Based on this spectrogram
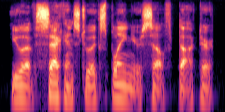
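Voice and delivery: usual speaking voice

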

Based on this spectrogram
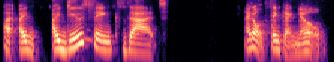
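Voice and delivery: normal talking voice

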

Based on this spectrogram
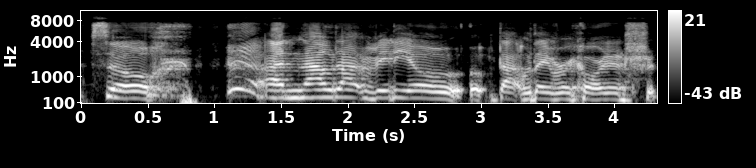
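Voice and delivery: normal talking voice

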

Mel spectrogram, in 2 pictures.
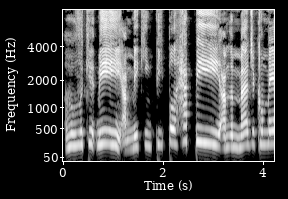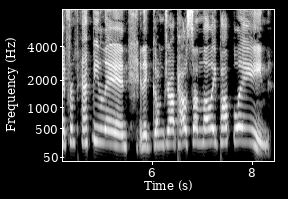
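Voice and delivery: high mock-cheery sarcasm; sing-song sarcasm, laying it on thick; sarcastic. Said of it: "I was being sarcastic".

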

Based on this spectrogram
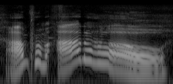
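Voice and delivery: put-on high, drawn-out Idaho accent; mock Idaho accent. Proud local saying where they are from, mock Idaho accent. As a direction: stretch it slowly in a hammed-up Idaho accent. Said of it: "this is my Eastern Idaho accent".

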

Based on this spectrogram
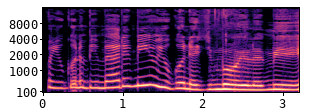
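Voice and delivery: put-on quick, teasing little-kid question; lightly put-on kid voicing; playful imitation of a cheeky look; voicing the toddler's look. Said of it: "he just looks at you like".

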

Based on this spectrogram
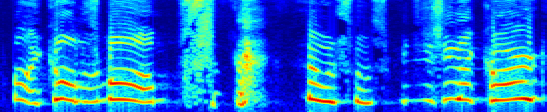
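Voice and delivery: very high, gushing, tearful falsetto; mock self, sobbing over Hallmark in falsetto; sappy crier. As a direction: gush through tears at a TV ad. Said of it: "happy ending T V commercials".

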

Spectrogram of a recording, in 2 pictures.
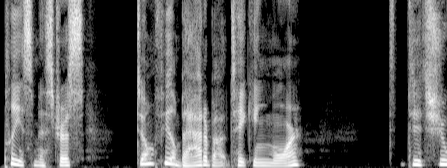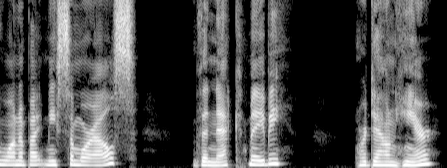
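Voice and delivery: high, halting, anxious offer; worried. A narrator's reading. Thrall urging her mistress to feed, worried. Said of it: "sounding worried".

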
